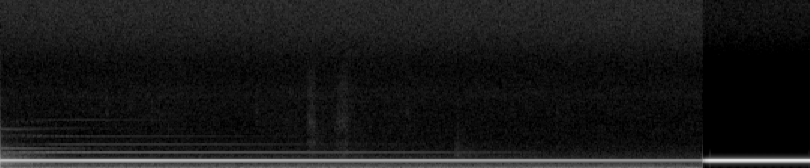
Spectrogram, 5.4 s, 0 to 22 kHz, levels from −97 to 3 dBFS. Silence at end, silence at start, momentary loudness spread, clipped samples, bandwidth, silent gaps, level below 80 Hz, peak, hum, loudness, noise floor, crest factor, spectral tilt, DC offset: 0 s; 0 s; 28 LU; under 0.1%; 2.2 kHz; none; -60 dBFS; -6 dBFS; none; -14 LUFS; -43 dBFS; 12 dB; -5.5 dB/octave; under 0.1%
